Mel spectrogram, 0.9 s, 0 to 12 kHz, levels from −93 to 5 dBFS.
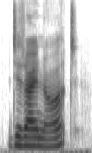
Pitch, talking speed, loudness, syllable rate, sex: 185 Hz, 195 wpm, -17 LUFS, 4.8 syllables/s, female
